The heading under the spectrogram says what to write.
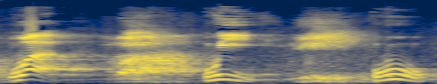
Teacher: dia punya sifat jahar, rakhawah, mengalir suaranya, istifal, infitah dan lin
